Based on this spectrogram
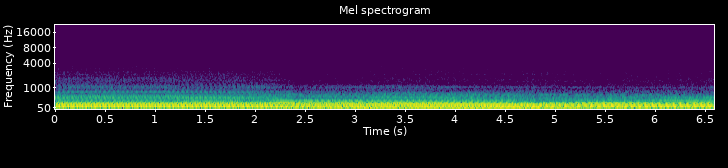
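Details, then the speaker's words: Chevy S10 with a 5.3 V8 under driving load after some plugs were replaced and the battery terminals cleaned: deep rumble with an uneven, stumbling beat and no throttle response; the misfire persists and the cause is not yet found. "definitely not it's definitely not fixed so we still got some more work to do it has absolutely no throttle response"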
